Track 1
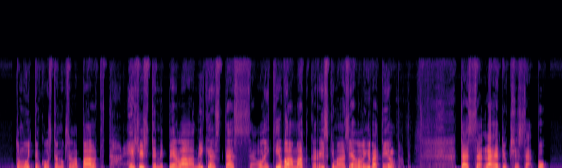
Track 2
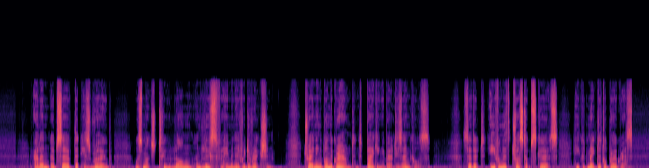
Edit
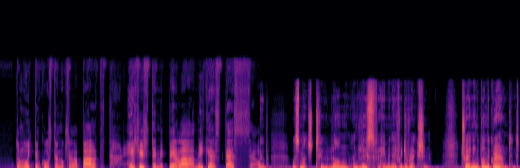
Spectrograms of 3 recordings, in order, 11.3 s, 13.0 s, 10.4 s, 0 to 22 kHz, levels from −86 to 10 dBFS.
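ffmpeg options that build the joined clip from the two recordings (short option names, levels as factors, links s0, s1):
-filter_complex "[0:a]apad=whole_dur=10.41,atrim=end=10.41,atrim=end=5.202[s0];[1:a]atrim=start=2.058:end=7.27[s1];[s0][s1]acrossfade=d=0.004:c1=hsin:c2=hsin"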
